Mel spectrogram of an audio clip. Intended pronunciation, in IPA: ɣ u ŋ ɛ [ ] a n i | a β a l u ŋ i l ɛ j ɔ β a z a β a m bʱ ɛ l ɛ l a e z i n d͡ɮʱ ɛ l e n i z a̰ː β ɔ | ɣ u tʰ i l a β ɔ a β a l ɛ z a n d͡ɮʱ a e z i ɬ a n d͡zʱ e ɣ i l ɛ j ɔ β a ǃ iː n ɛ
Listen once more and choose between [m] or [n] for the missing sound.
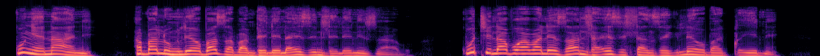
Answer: n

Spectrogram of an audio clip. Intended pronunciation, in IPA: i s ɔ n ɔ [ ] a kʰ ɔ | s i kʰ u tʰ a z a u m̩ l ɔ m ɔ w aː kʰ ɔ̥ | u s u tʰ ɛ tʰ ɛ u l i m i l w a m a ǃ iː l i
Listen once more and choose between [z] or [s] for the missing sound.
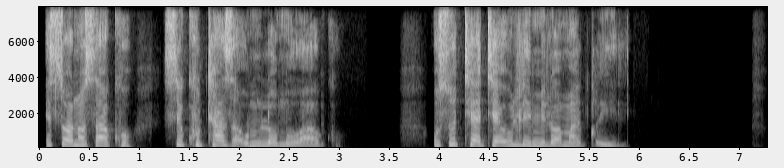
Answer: s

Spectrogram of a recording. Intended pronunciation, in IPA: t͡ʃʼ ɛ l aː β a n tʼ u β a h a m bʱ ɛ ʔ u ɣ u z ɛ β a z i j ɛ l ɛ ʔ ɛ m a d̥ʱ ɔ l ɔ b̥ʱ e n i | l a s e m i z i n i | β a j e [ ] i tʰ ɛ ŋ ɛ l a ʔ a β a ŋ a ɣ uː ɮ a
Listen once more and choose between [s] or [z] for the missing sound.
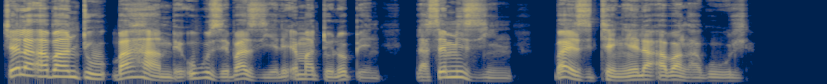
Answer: z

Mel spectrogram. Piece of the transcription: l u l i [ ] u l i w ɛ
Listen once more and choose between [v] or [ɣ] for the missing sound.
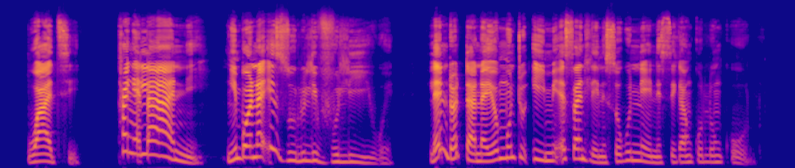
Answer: v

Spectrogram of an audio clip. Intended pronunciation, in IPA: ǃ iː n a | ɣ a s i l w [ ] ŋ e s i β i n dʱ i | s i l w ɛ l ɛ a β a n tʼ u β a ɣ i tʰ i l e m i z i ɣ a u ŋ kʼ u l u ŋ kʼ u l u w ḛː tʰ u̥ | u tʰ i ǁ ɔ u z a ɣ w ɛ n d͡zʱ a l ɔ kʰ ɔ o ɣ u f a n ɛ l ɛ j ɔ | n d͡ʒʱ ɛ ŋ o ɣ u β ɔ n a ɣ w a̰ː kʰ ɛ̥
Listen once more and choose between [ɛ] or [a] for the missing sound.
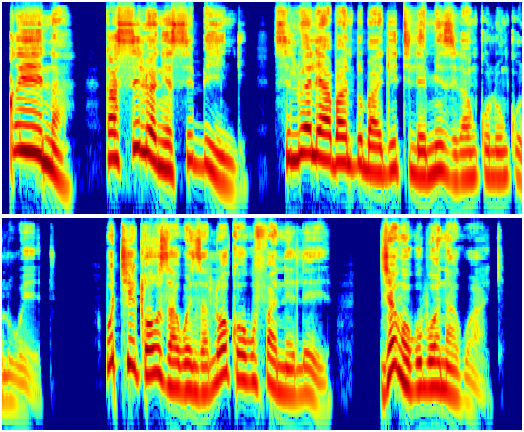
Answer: ɛ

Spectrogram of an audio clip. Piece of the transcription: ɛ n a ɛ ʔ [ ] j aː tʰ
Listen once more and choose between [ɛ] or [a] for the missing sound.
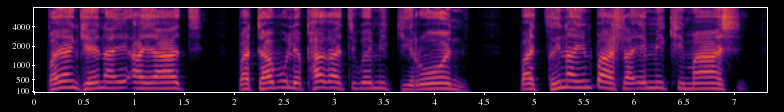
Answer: a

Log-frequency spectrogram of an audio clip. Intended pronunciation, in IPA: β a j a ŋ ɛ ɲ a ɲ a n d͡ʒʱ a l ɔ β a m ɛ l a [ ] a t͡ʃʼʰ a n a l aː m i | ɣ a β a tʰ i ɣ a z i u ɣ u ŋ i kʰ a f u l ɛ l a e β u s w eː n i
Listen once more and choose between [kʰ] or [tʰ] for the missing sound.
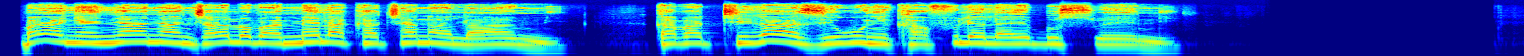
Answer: kʰ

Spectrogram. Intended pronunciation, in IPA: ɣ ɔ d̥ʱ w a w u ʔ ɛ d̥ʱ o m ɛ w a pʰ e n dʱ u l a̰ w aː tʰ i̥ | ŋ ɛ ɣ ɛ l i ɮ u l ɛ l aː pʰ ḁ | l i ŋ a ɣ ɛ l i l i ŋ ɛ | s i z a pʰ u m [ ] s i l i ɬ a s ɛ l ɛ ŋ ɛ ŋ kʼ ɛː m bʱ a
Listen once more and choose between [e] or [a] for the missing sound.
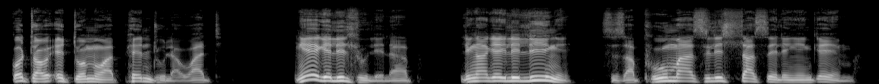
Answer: a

